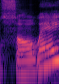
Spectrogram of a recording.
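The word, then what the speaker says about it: Csorwe: this girl who's called, it rhymes with doorway, okay. The pronunciation guide in here is really hard. She's called, I want to say she's called Sorwe.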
